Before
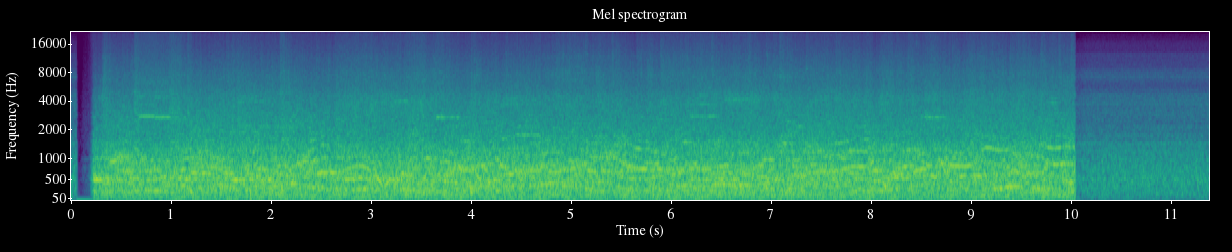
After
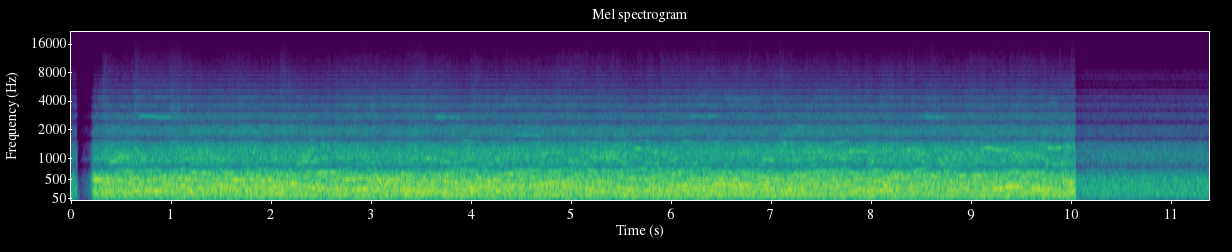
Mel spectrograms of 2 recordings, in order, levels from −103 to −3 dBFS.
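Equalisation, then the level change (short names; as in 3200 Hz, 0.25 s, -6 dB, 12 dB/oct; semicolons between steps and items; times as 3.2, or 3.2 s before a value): running mean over 55 samples; HPF 98 Hz 12 dB/oct; +8.0 dB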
